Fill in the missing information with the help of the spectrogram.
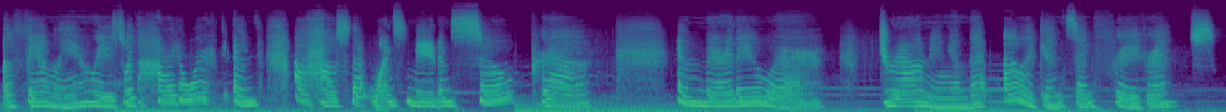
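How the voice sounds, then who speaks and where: An eerie female storyteller from a video game, theatrical and chant-like. She speaks slowly and dramatically, with pitch that swings enormously, over loud music. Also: huge pitch swings, exaggerated voice. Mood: grim, storytelling. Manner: slow, dramatic, chant-like delivery. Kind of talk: scripted game narration.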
